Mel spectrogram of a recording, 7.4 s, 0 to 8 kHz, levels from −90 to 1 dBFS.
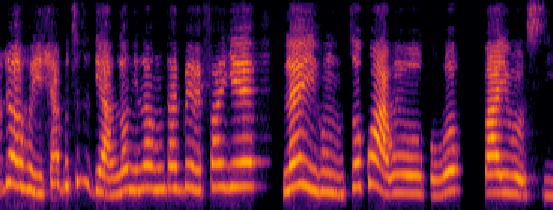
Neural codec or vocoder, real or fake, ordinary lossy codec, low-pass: codec, 16 kHz, 0.4 kbps, LongCat-Audio-Codec; fake; none; none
